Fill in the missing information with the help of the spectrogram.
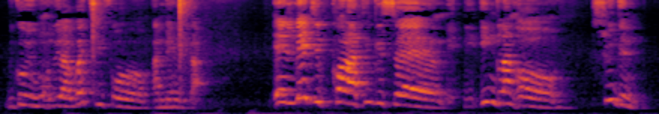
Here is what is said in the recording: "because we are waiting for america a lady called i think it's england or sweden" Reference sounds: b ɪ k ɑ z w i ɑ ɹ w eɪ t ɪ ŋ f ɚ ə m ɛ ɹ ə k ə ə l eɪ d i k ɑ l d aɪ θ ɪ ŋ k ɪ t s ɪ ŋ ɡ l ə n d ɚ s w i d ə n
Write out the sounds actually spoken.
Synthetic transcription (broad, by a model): b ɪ k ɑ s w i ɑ w w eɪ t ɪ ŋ f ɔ ə m ɛ ɹ ə k ə ə l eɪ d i k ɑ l aɪ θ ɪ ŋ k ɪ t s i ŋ ɡ l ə n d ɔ s w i d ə n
